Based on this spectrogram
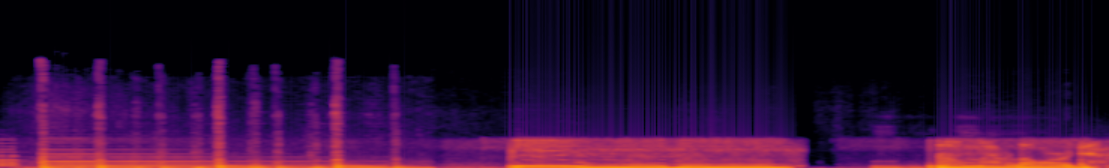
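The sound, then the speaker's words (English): A short run of sustained keyboard-like notes gives way to a person humming a song's tune, two steady phrases separated by a brief pause. “That was a good hum.”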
